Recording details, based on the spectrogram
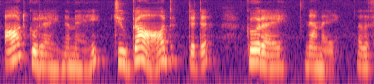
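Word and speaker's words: ਆਦਿ ਗੁਰੇ ਨਮਹ: So let's go into how it's pronounced. It's AAD GURAY NAMAY. That's AAD, AAD. GURAY, which is GURAY, GURAY, GURAY. It's always that R. GURAY. And then NAMAY. So NAMEH. AAD GURAY NAMAY.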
